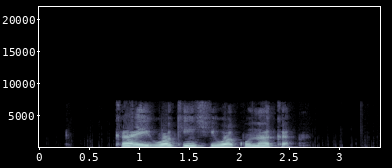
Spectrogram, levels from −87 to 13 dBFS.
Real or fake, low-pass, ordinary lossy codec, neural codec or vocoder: real; 7.2 kHz; AAC, 48 kbps; none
